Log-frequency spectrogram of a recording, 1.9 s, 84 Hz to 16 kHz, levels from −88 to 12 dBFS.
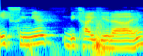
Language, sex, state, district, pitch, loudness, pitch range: Hindi, female, Uttar Pradesh, Budaun, 225 Hz, -15 LUFS, 205-265 Hz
